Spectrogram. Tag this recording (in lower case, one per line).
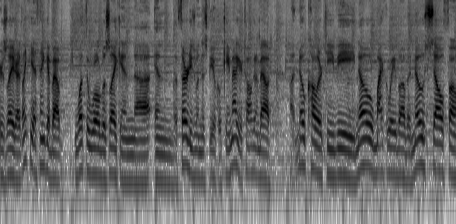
music
speech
